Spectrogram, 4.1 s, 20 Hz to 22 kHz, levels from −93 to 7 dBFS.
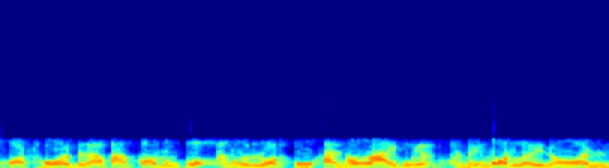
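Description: The speech passes through the G.729 codec from start to finish, plainly audible. Rebuilt from a vocal tract filter, a pitch predictor and a few pulses per frame, with nothing above 4 kHz, it sounds rough, band-limited and slightly synthetic, which fits an 8 kbit/s G.729A link.

From 1.32 to 1.51 s, VoIP packet loss concealed by the speech codec means the decoder must fill about 120 ms of missing audio, which points to a run of six lost packets. It stretches its last pitch and filter into a buzzy tone or coloured noise that fades. From 2.83 to 3.07 s, a similar 120 ms of loss is scattered over about 200 ms, in runs no longer than 60 ms. This leaves repeated brief concealed stretches, and the sound stays weak and distorted as the decoder recovers between the gaps.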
